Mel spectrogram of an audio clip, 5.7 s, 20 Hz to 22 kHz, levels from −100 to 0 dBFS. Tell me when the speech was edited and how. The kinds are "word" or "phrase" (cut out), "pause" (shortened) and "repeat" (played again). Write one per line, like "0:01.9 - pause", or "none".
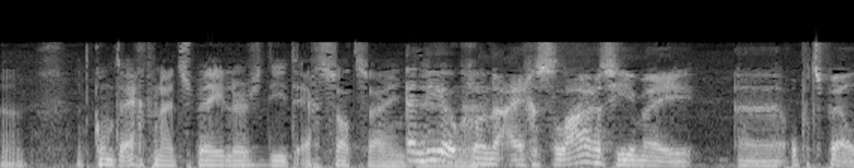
0:01.0 - word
